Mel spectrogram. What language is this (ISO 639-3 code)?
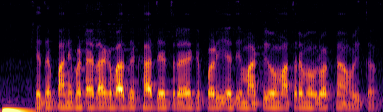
bho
